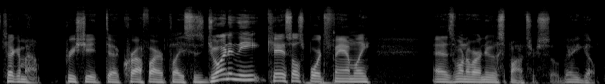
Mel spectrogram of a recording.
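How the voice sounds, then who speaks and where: Casting: American male sports radio host, bright and punchy, dry studio mic, casual opinionated commentary with rhetorical questions. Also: mid-range voice, big pitch swings, fast talker, dry recording. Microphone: close studio headset mic.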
